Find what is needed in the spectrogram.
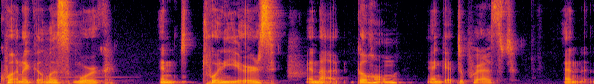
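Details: Dysphonia with a weak voice in a woman with multiple sclerosis whose failing diaphragm makes keeping her voice a struggle; she earlier lost speech totally from a brain lesion, had brain surgery, and slowly regained speech and word-finding.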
